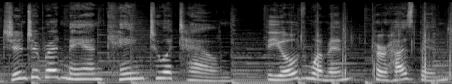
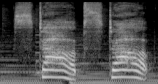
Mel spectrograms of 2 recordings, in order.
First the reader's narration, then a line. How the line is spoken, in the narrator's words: cried the townspeople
